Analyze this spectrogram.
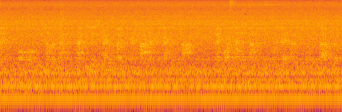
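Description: Standing diesel passenger train at idle: a steady, even low hum from its diesel engines with no change in pitch.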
